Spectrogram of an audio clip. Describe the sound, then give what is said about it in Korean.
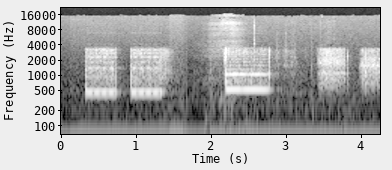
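Phone keypad tones sound as an ID number is entered into an automated phone system: five loud electronic beeps, each about half a second long. The first two are identical and the last three differ in pitch. “ARS 연결이 되면 주민번호 입력 부탁드립니다.”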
